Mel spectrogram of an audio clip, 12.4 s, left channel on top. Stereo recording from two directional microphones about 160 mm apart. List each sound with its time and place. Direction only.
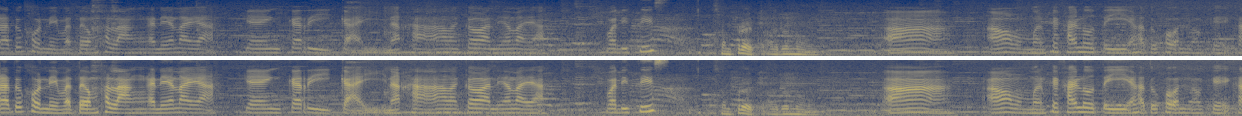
0.0 s a woman's voice: 40° right (ahead or behind)
8.8 s a woman's voice: 25° right (ahead or behind)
